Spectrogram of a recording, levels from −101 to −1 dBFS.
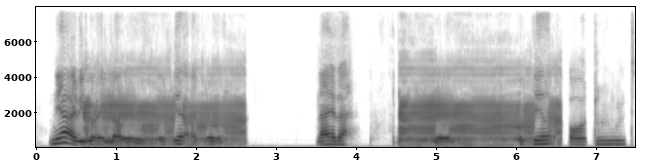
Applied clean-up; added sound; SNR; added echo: neural diffusion model UNIVERSE++.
